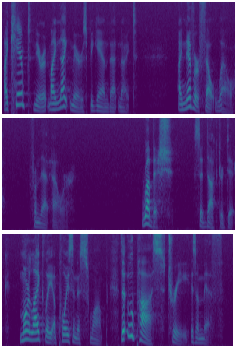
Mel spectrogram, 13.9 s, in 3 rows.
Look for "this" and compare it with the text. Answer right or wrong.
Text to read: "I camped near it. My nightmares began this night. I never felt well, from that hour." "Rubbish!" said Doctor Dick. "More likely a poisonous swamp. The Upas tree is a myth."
wrong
